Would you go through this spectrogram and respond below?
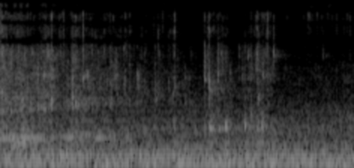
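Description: A drink pours steadily from a medium McDonald's cup into a large cup, a continuous close liquid splash and trickle with no talk over it.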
